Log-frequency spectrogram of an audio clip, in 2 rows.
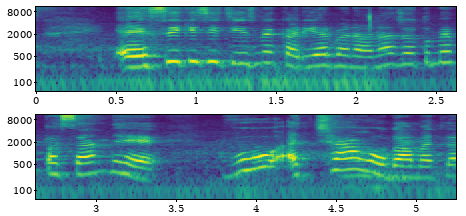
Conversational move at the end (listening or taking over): listening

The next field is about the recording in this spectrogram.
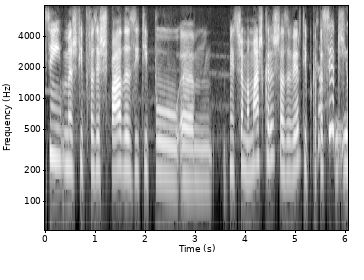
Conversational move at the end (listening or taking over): taking over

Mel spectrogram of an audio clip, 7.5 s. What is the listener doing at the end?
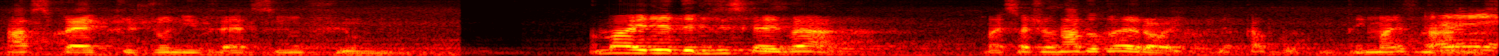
taking over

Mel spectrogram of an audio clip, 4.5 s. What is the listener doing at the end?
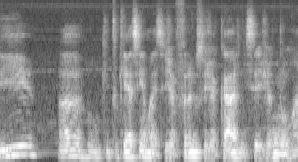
listening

